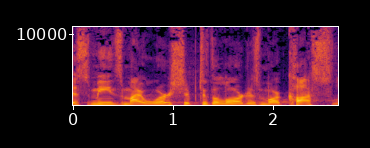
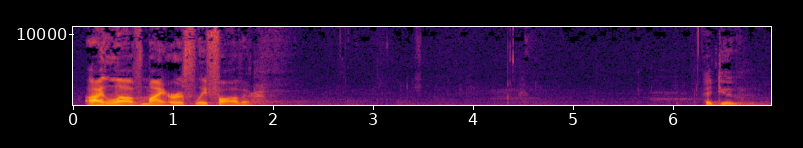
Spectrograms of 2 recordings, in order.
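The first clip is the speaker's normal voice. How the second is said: tearful, crying speech through tears; 4 semitones lower than usual. Speaking on loving one's enemies, the speaker turns to their earthly father, crying while speaking. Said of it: "I didn't mean to cry there".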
